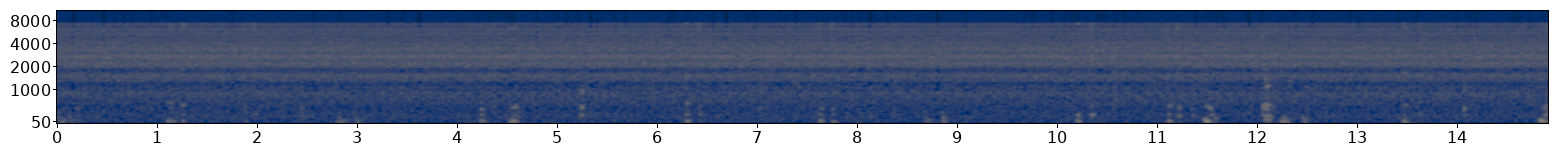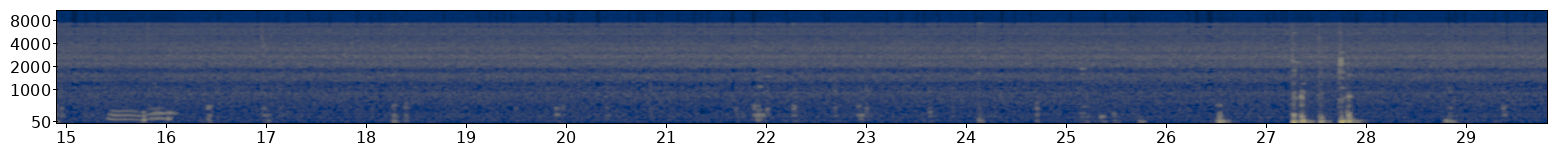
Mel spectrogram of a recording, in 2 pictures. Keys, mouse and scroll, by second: 4.2 click, 4.6 middle click, 7.6-8.1 drag, 8.6 r, 10.1 click, 11.5 middle click, 12.2 r, 14.9-15.7 middle drag, 16.4 middle click, 18.1 click, 20.0-22.0 middle drag, 22.2-23.0 middle drag, 24.1-24.7 drag, 27.2 alt+g, 27.7 alt+r, 29.4-29.8 middle drag.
